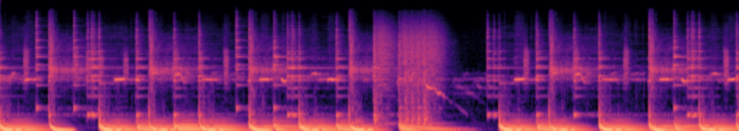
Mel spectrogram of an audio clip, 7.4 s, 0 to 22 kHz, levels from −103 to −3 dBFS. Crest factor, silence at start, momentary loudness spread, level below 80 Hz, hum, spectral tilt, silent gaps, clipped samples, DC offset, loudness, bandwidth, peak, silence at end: 8 dB; 0 s; 5 LU; -26 dBFS; none; -6 dB/octave; none; under 0.1%; under 0.1%; -27 LUFS; 11 kHz; -16 dBFS; 0 s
